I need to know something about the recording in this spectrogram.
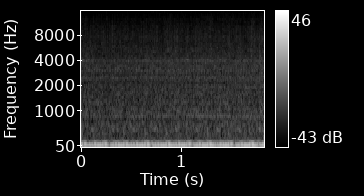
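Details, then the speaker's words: Holden HQ V8 after T5 conversion, service and new electronic distributor, while setting ignition timing (around 8 degrees guessed): deep even burble, steady low rumble, no misses, knocks or ticks; idling cleanly. "all right so basically we're just gonna make it match that anyway whatever it is and she's actually running really well at a minute it really is isn't it she's behaving on you"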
